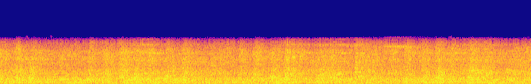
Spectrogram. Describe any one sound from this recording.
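A long freight train rumbles and clatters steadily along the tracks.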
